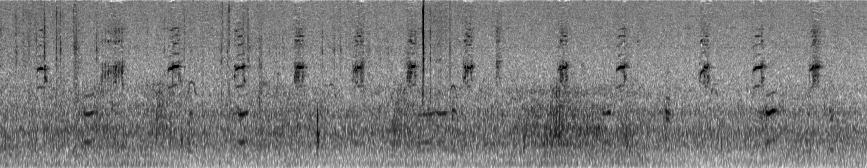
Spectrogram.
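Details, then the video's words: A mallard among other ducks in a grassy marsh gives a run of short, clipped calls about twice a second over a steady marsh hiss, with a few other birds faintly behind. "You just heard a mallard."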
